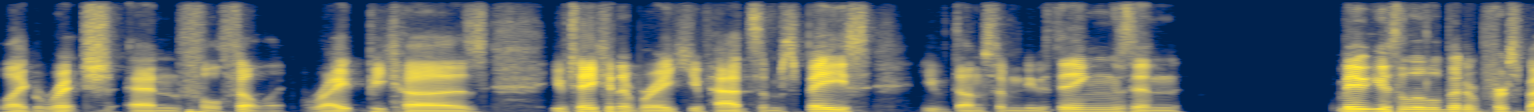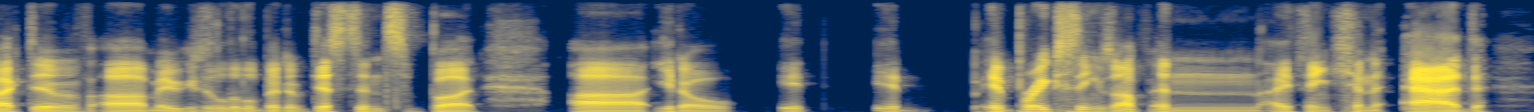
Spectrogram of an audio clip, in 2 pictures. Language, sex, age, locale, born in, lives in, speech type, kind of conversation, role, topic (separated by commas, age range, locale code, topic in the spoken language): English, male, 40-44, en-CA, Canada, Canada, conversation, unstructured, none, Which old tradition have you adapted for today, and how does it bring you closer?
